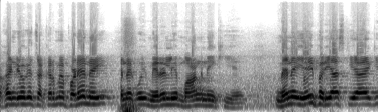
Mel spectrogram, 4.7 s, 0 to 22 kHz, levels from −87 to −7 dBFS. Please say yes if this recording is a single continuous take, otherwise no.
no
